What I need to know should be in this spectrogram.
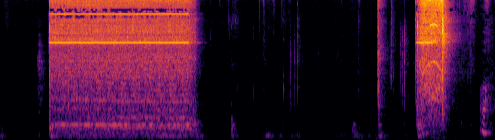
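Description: A cordless drill whirs steadily as it drives into wood.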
